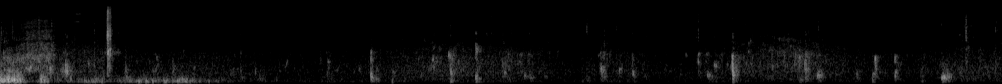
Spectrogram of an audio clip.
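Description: Small waves lapping and slapping against a boat's hull, faint, with short irregular splashes and ticks. A louder sound dies away over the first two seconds.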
